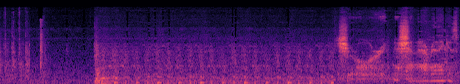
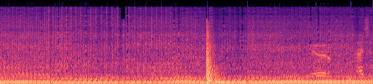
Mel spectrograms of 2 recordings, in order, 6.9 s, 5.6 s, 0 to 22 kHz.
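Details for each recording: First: 1970 VW bay window bus, sitting about 10 years, float bowl primed, accelerator pump unknown: slow uneven starter grinding at about one turn per second with no firing; cranks but no start. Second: 1970 VW T2 Bay Window Bus, air-cooled, first run after sitting 10 years: a low, steady, even thrumming with a regular beat and no knocks or misses. The engine runs on its own.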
